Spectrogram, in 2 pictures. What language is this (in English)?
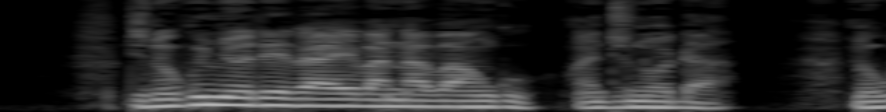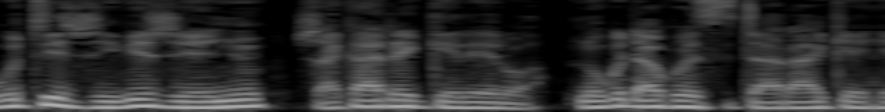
Shona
